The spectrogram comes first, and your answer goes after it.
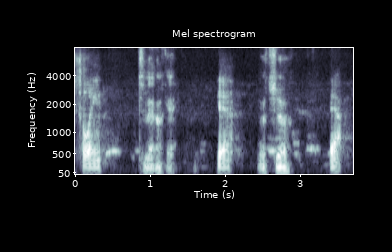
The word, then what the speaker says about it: Tulane: Is that Tulane or Tulane? yeah, it's Tulane.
